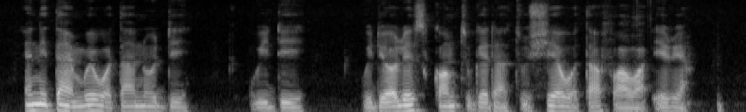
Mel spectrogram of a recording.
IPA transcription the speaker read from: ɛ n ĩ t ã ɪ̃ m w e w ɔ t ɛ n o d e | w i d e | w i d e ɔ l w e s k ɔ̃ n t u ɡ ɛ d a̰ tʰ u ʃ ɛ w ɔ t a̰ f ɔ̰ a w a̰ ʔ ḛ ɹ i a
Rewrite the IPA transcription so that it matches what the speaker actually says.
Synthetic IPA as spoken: ɛ n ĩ t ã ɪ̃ m w e w ɔ t a n o d e | w i d e | w i d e ɔ l w e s k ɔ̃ m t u ɡ ɛ d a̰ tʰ u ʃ ɛ w ɔ t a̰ f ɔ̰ a w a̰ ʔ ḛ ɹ i a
